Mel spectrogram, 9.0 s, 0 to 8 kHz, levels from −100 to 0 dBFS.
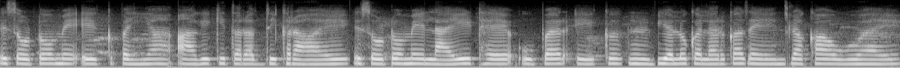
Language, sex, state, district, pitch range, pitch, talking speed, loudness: Hindi, female, Bihar, Sitamarhi, 200-210 Hz, 205 Hz, 165 wpm, -17 LUFS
